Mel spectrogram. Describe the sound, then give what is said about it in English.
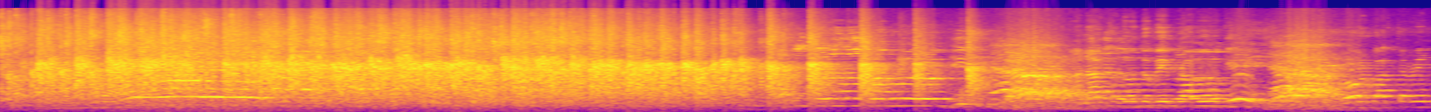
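An audience bursts into loud, dense applause that holds steady for several seconds, then thins as excited whoops and cheering voices rise over the remaining clapping. “So let's give him, please, a big round of applause.”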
